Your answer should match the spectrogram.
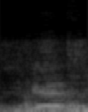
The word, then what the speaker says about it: Melchizedek: po dito then melek I want you to pronounce that name very well melkisedek melek One More Time meles milde king of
